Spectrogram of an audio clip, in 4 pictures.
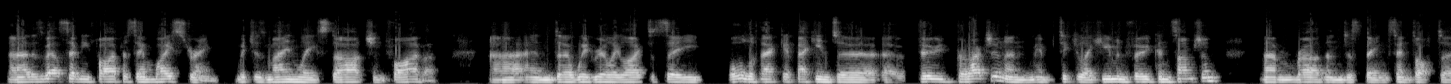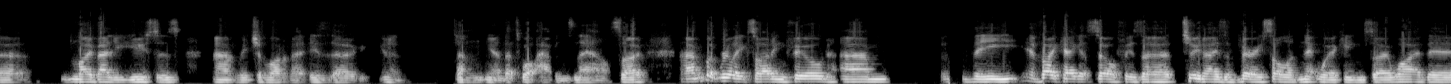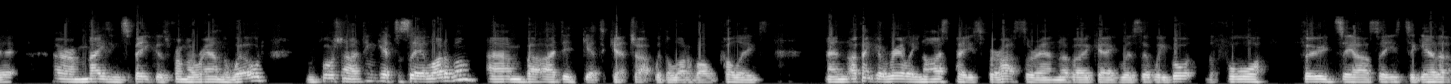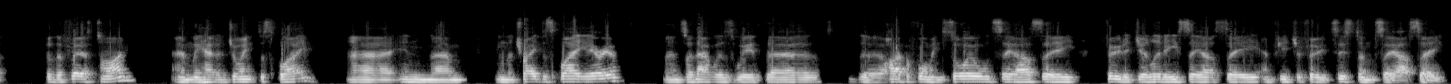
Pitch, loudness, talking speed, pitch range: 115 Hz, -13 LUFS, 180 wpm, 110-125 Hz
